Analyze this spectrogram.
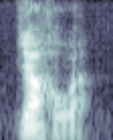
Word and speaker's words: Yahowah: from 11 QPs, Yahowah, Yahowah, the proper pronunciation of the name of Eloah, God as directed in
